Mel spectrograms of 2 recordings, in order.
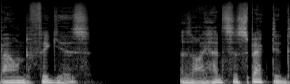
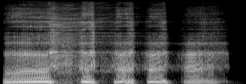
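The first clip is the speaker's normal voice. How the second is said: slow monster chuckle, loud at first then falling; throaty evil "ah ha ha" tailing off; throaty, garbled chuckle; 3 semitones higher, 3 dB louder, much slower than usual. A narrator's reading. Monster laughs at its captive, throaty garbled chuckle. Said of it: "A throaty, garbled chuckle rang".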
